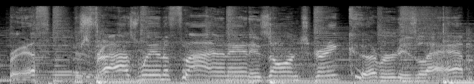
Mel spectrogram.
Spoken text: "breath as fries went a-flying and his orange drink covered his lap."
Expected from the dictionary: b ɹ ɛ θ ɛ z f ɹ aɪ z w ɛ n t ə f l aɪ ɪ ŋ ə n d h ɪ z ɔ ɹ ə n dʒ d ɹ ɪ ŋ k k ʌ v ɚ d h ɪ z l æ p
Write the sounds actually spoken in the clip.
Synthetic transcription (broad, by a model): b ɹ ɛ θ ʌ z f ɹ aɪ z w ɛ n ə f l aɪ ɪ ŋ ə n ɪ z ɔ ɹ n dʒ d ɹ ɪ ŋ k k ʌ v ɚ d ɪ z l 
